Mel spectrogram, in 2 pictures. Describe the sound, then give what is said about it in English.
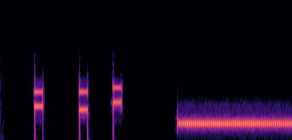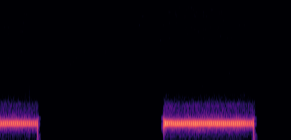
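Telephone dialing a number and ringing: three short, quick dialing tones, then after a pause two long, steady ringing tones separated by a gap of silence. “Here we go. I'm going to dial Erica's number. Let's do this.”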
